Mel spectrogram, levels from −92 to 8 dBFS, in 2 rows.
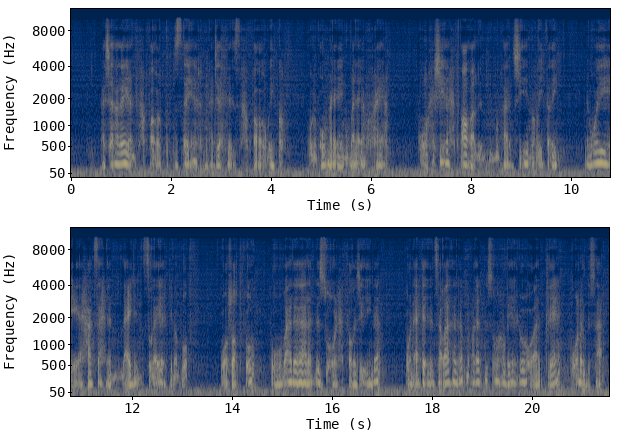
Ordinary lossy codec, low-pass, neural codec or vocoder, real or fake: none; 9.9 kHz; autoencoder, 22.05 kHz, a latent of 192 numbers a frame, VITS, trained on many speakers; fake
